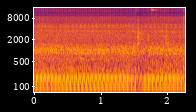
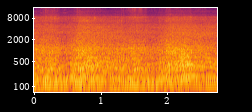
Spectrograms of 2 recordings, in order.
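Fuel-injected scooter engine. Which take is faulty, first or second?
first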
